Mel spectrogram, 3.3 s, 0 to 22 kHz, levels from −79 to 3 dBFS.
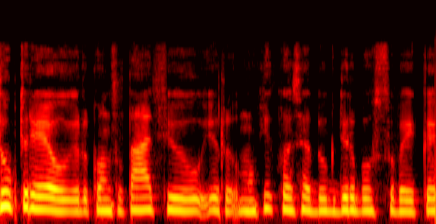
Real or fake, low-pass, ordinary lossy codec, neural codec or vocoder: fake; 10.8 kHz; AAC, 64 kbps; codec, 44.1 kHz, 7.8 kbps, Pupu-Codec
